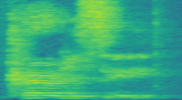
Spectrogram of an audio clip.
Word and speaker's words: Kertasy: weak to me but again my name is courtesy every I'm the only courtesy in a world I'm the only way you spell it ke r ta sy it's gonna be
